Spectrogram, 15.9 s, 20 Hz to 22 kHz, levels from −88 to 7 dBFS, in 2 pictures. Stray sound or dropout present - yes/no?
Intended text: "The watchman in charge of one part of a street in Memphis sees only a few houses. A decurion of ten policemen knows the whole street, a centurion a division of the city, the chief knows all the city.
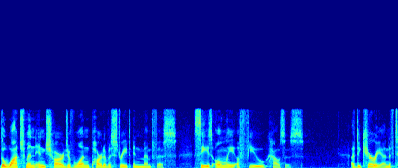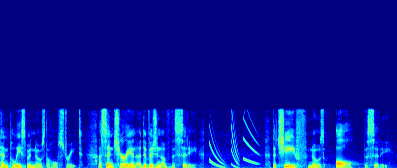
yes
